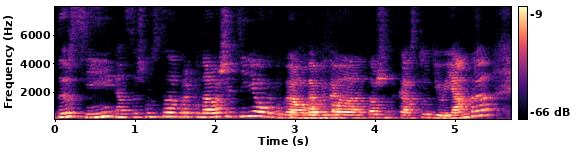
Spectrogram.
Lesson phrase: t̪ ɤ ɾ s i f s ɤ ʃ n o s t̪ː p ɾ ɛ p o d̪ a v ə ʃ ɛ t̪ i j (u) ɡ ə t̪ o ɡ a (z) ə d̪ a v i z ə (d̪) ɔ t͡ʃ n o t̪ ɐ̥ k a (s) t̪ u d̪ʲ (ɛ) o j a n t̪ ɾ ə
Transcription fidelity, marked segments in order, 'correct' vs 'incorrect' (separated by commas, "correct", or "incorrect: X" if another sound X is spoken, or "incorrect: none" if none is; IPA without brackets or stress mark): incorrect: ɔ, incorrect: v, incorrect: t̪, correct, incorrect: i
